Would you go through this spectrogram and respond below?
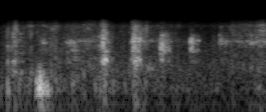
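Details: Female Afghan Hound out running with a canine friend, giving a series of short, high, yelping whimpers, about four quick bursts spaced a third of a second apart over a faint background.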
